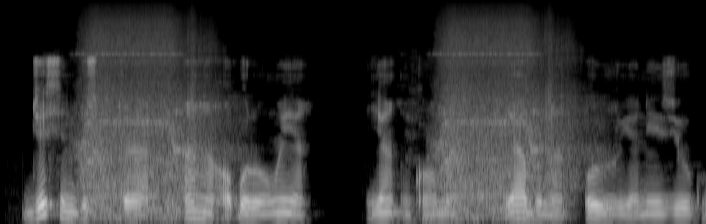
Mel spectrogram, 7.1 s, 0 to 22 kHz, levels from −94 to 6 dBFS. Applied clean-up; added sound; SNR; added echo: none; Engine / Mechanisms; 12 dB; none.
